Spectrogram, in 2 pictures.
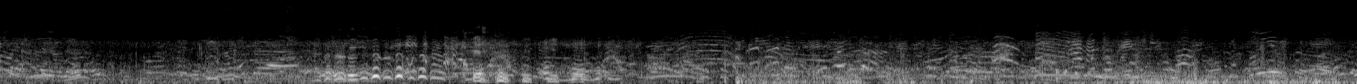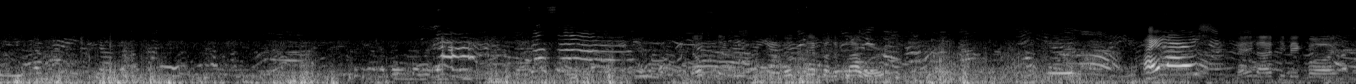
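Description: Children chatter and call out nearby outdoors.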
